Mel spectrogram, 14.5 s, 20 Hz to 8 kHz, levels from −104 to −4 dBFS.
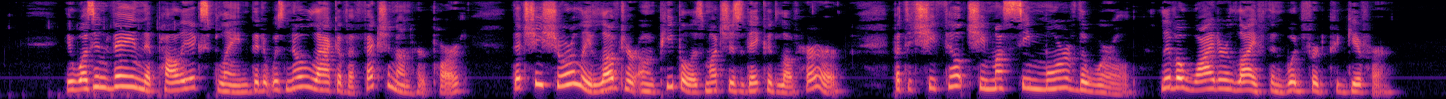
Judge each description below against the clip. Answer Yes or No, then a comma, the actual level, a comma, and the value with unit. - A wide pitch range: Yes, wide, 6.0 semitones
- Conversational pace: No, fast, 210 wpm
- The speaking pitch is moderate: No, high, 215 Hz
